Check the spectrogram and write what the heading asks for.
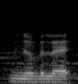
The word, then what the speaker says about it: Neuvillette: It's weird how they pronounce Neverlet. It's like there's no U in it. There's just Neverlet.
